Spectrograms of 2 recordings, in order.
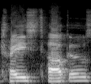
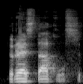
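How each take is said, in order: First: Tres is said like the English word trace. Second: Tres is said with a Spanish accent. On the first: The speaker calls it wrong. "like like ray tracing" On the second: The speaker calls it right. "I just do the accent"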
